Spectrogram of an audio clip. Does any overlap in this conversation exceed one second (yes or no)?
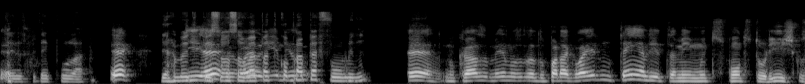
yes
